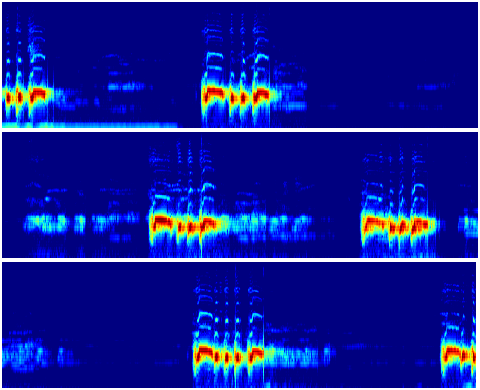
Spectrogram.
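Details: Local zebra dove cooing as a lure to draw other doves into singing, giving short low bubbling coo phrases repeated at intervals of about two seconds.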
